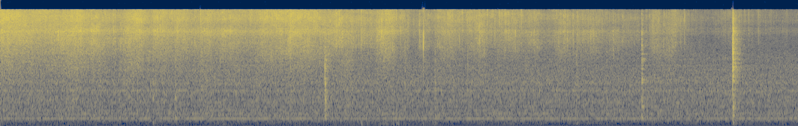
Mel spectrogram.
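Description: Pita bread sizzling as it fries on a hot nonstick pan, with a plastic slotted spatula pressing and moving it and four sharp clicks of the spatula against the pan, the loudest near the end. The sizzle thins out toward the end over a steady low hum.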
